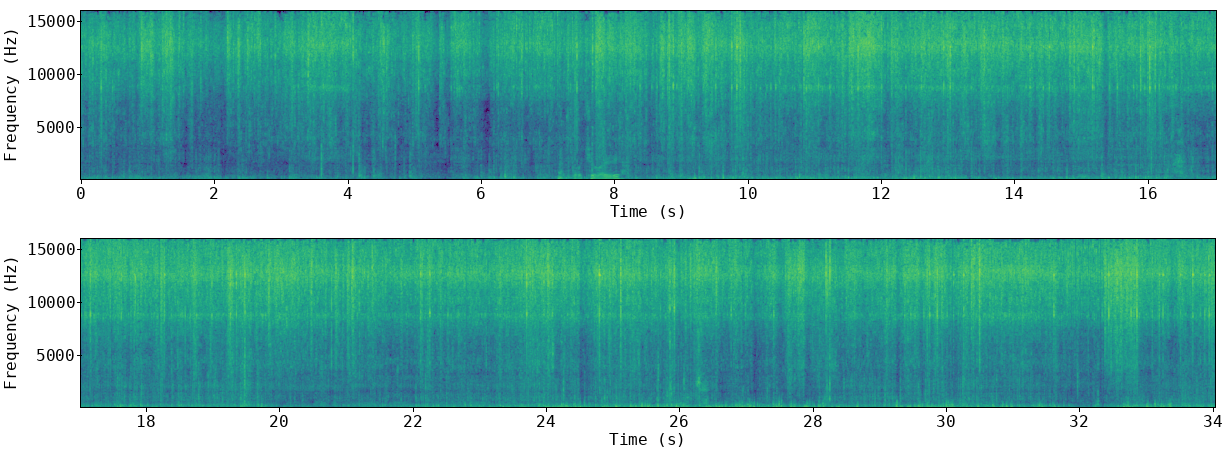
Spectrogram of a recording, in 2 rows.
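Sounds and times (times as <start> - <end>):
bike knocking and rattling: 0.0 - 34.0
bike tyre rumble: 0.0 - 34.0
wind on microphone: 8.6 - 20.5, 21.9 - 34.0.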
